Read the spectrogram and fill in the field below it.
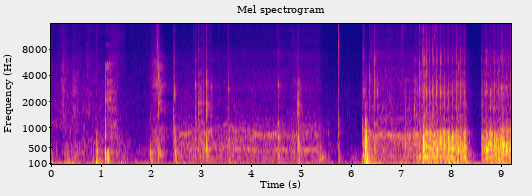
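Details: Land Rover Freelander 1 front electric window after refitting the old motor and tightening the regulator, dirt suspected in the channels: the motor whirs in short runs with clicks and a wavering strained hum, still sounding wrong, cause unclear.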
